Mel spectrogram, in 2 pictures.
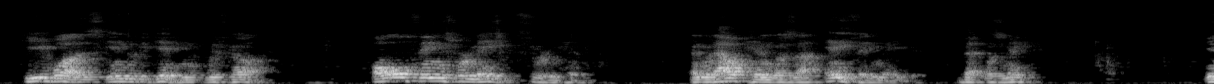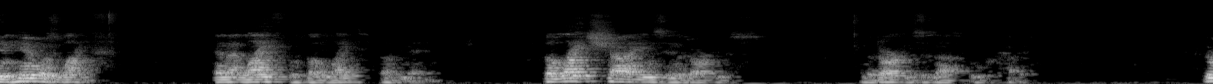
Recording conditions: poor sound quality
